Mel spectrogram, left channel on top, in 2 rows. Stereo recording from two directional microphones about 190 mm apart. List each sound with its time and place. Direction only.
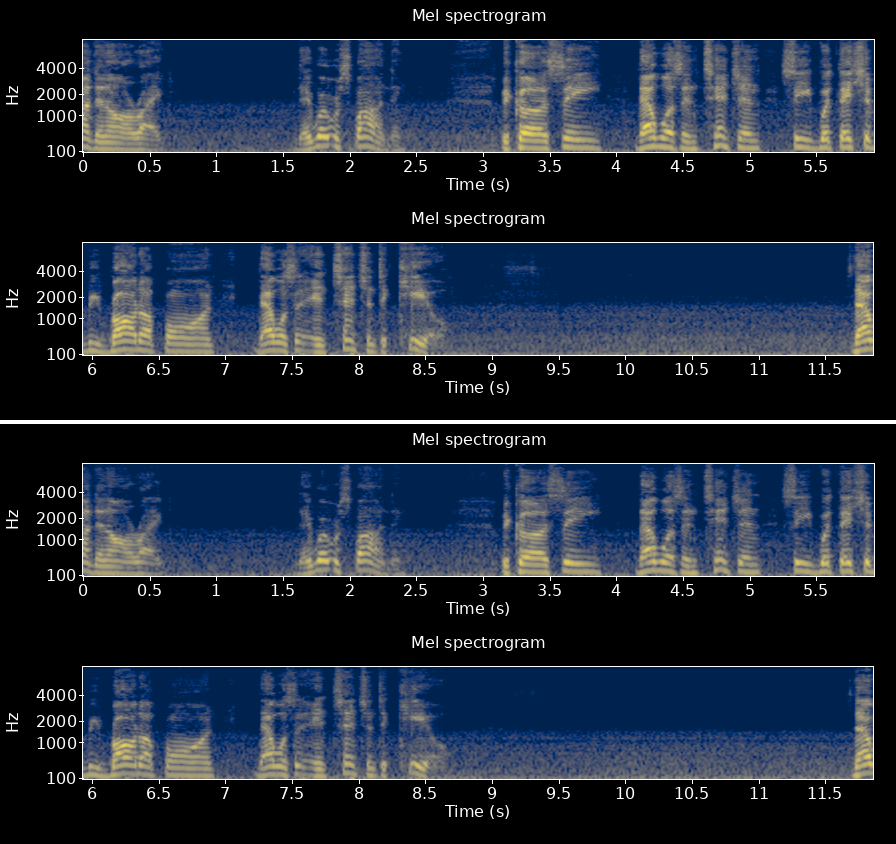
0.0 s speech: 10° left (ahead or behind)
1.6 s speech: 10° left (ahead or behind)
